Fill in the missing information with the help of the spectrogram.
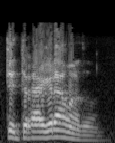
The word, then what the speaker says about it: Tetragramatón: Búscame cómo se dice tetranomicón. – Tetragramatón. – Tetragramatrón, ahí va. Tetragramatrón, tetragramatrón. No, tetragramatrón es nombre de un robot asesino. – Sí. – Yo esto estoy diciendo tetragramatón.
